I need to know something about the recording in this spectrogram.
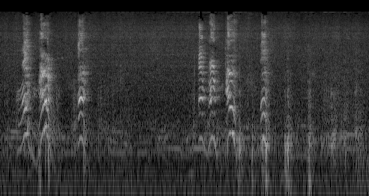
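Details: French Bulldog playing with a plastic bottle for the first time, giving short, squeaky yips and grunting whines that rise and fall. They come in two quick bursts separated by a quiet gap, over steady background hiss.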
